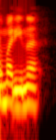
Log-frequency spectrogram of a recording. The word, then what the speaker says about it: Марина: Но обо мне, похоже, не только сестры Ястребовы позаботиться решили, то есть не только Виктория Арсенина и Ника Марина, с ударением на первую «А», но и кто-то из начальства.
